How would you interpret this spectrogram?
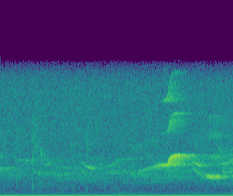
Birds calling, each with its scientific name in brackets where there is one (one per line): Iiwi (Drepanis coccinea)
